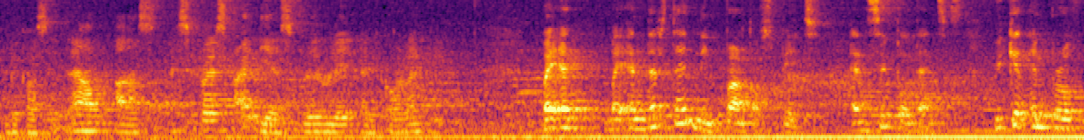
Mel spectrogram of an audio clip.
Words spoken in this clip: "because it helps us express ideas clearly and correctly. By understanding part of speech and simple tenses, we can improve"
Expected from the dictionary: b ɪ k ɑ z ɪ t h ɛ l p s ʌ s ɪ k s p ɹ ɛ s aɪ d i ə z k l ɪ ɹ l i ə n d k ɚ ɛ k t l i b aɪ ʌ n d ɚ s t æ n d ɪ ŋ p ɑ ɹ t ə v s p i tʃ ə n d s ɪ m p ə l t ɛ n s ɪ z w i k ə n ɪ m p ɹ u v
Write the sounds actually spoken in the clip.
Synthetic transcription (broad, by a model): b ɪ k ɑ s ɪ t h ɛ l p ɑ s ɪ k s p ɹ ɛ s aɪ d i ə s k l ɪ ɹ l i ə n k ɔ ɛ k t l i b aɪ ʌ n d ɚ s t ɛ n d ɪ ŋ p ɑ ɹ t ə f s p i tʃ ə n s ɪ m p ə l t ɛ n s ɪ s w i k ə n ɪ m p ɹ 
